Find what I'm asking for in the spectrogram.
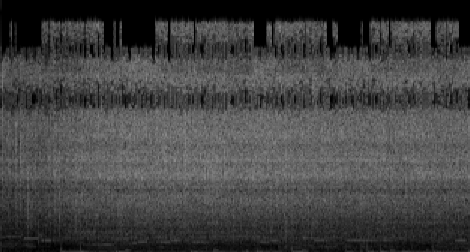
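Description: Stir fry sizzles hard in a hot pan, a dense, steady frying hiss with scattered clicks and clanks of utensils or the pan through the whole clip.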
